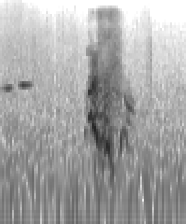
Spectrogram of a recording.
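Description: A single short, sharp human sneeze bursts out near the middle, close and fairly loud, after a brief faint whistle-like tone, with no talk.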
